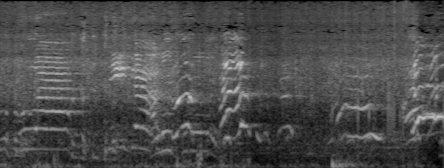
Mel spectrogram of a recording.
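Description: Excited, high-pitched shouting and squealing from several women calling out over one another during a lively group game, with a low rumble underneath.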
